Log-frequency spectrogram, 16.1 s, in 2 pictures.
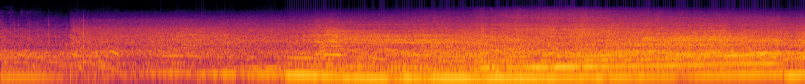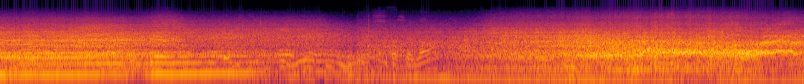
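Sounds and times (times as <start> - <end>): car engine accelerating past: 0.2 - 11.0.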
